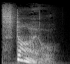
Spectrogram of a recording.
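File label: "style", English, uk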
